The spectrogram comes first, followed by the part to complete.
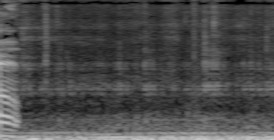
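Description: Car driving on a snow-covered road, heard from inside the cabin: a steady low rumble of engine and tyre noise with a faint hum.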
